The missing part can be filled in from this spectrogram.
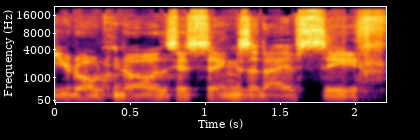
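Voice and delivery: over-the-top, hammed-up French accent. Suggesting how the other speaker should talk, the speaker demonstrates an overblown French accent. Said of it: "overblown French accent".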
